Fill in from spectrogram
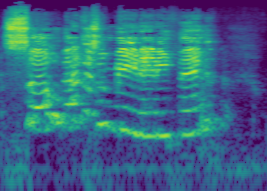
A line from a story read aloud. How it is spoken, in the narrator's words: Adlai exclaimed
